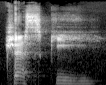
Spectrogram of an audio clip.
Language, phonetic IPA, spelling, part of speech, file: Czech, [ˈt͡ʃɛskiː], český, adjective, Cs-český.ogg
- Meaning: 1. Czech 2. Bohemian (of, or relating to Bohemia)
